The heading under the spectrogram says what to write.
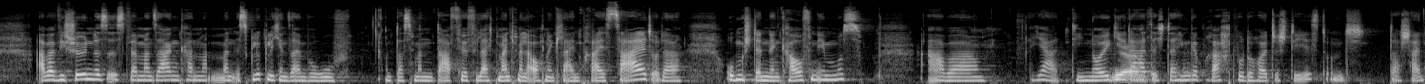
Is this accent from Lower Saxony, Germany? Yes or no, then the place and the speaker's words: no; Hamburg, Germany; heute aus Hamburg, meiner Heimatstadt.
